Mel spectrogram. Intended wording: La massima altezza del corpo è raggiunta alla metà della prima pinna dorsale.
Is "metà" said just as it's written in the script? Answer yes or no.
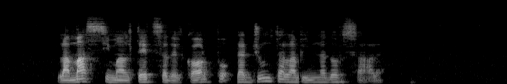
no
